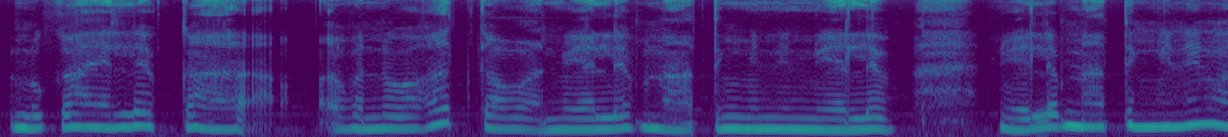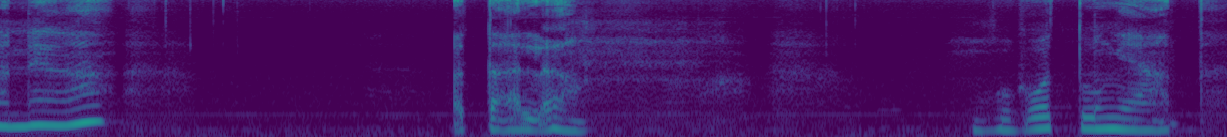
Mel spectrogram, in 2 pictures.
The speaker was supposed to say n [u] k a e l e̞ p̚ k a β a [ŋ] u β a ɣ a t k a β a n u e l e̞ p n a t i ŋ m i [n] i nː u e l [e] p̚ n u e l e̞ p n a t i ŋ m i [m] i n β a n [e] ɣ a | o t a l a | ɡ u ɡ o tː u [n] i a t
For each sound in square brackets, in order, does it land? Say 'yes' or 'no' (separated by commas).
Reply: yes, no, yes, yes, no, yes, no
